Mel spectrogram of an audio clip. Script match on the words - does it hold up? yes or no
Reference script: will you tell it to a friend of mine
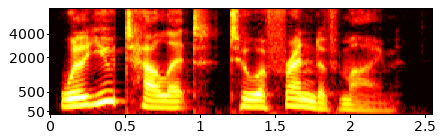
yes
